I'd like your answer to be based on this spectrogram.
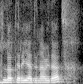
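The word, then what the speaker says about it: Lotería de Navidad: Äh, Loteria de Navidad. Du kannst bestimmt besser aussprechen als ich. Nein, du hast richtig schön ausgesprochen.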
